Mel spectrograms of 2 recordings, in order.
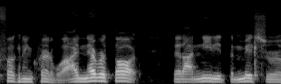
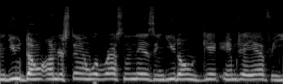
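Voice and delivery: excited rant; 8 semitones higher than usual. Real, not acted. Excited rant, high pitch.

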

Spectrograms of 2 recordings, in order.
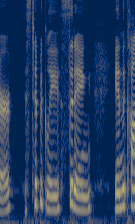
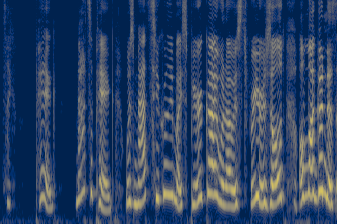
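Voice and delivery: excited realisation; 5 semitones higher, 3 dB louder than usual. Retold or imitated. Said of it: "'cause I'm like".

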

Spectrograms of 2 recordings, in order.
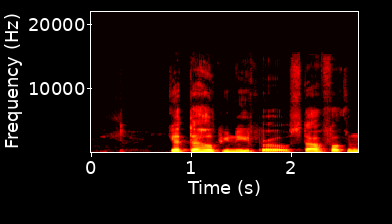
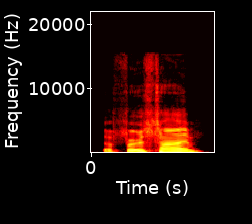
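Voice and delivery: The first time much higher, louder and slow; emphatic, drawn out; 10 semitones higher, 5 dB louder, slower than usual. Real, not acted. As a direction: lean hard on first time. Repeats phrase, first emphatic.

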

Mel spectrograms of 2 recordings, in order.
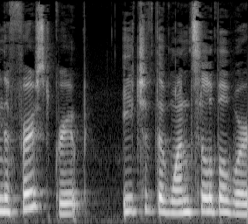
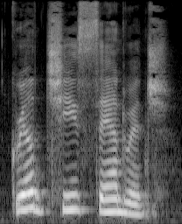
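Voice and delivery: Grilled, cheese, sand stressed slowly, wich unstressed; slow Grilled cheese sandwich with a weak wich; deliberate three-beat Grilled cheese sandwich; three stresses, one weak; slower than usual. Shown as a demonstration. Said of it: "three stressed syllables and one unstressed syllable".

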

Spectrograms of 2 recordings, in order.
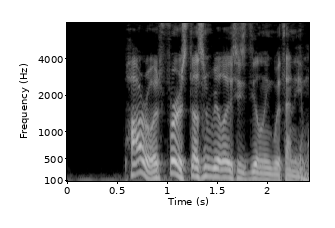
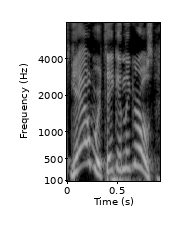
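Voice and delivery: high, breezy mock reply; breezy affirmation; 13 semitones higher than usual. Moshe answering doubtful Pharaoh, breezy. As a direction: answer in a high, carefree lilt.

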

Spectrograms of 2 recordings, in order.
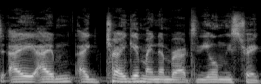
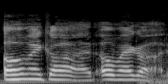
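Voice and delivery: high, gushing drag queen; 9 semitones higher than usual. Retold or imitated. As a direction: gush over the proposal.

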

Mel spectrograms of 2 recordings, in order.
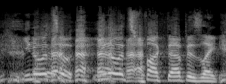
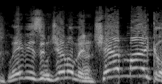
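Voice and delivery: announcer voice; 10 semitones higher than usual. Acted. Mock announcer introducing Chad.

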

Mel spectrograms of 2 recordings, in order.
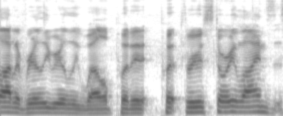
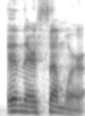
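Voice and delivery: ordinary delivery

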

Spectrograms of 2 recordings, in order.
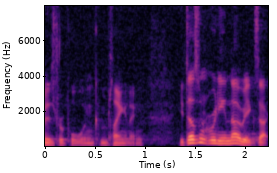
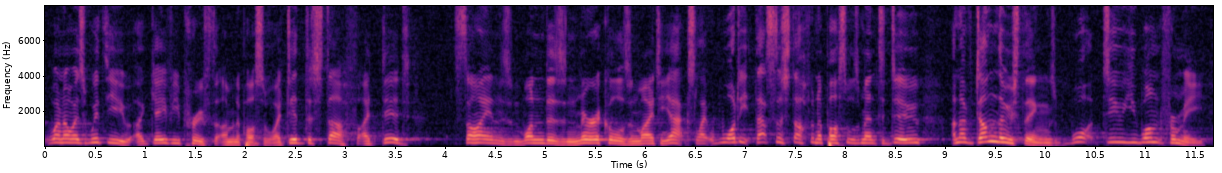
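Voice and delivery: raised pitch, exasperated self-defence; frustrated; 8 semitones higher, 3 dB louder than usual. Acted. Apostle defending his record to Corinth, frustrated. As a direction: plead your case in frustration. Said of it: "You can sense his just frustration at that".

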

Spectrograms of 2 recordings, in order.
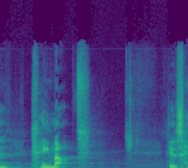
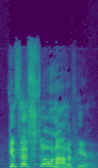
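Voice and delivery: higher and louder, a sharp command; angry order; 10 semitones higher, 5 dB louder than usual. Shown as a demonstration. Jesus ordering the crowd at the tomb, angry. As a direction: demand it, impatient. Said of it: "He's angry".

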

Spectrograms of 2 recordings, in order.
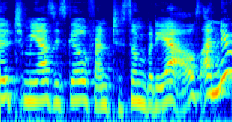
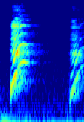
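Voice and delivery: very high startled hums; mock startled double take; startled meerkat. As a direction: pop up like a meerkat. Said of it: "meerkat over the head".

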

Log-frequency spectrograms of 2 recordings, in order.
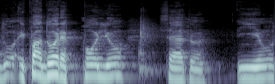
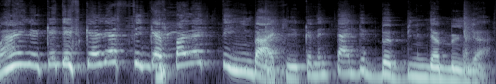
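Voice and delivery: agudo e arrastado, palavras emboladas; voz cantarolada incompreensível; 5 semitones higher than usual. Pretend. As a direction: embole tudo numa voz fina e lenta. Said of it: "vou falar assim porque ninguém entende". (voz aguda e embolada, de brincadeira)

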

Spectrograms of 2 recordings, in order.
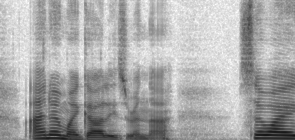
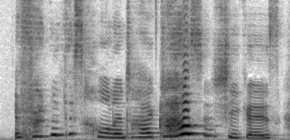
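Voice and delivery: high, giggly squeal; laughing; 12 semitones higher, 6 dB louder than usual. Real, not acted. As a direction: laugh through the words. Laughing at embarrassing moment.

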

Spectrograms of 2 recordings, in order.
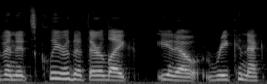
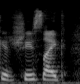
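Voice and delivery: ordinary talk

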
